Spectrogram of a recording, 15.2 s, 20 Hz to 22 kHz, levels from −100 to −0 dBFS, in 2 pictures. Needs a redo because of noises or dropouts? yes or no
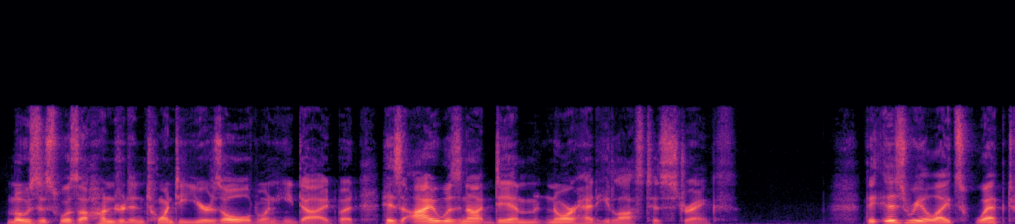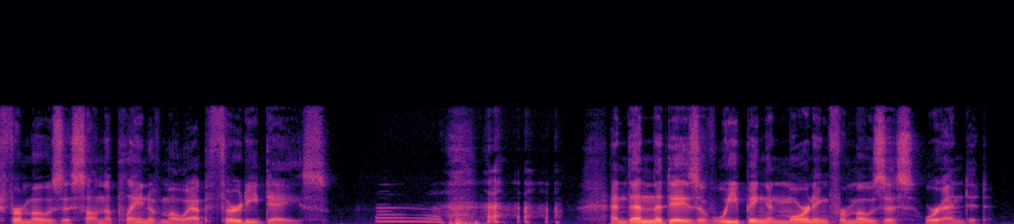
yes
